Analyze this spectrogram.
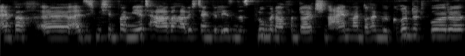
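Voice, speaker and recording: Very fast in pace, a woman talks at a fairly high pitch. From Germany. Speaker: psychology student, exchange student. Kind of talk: interview.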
